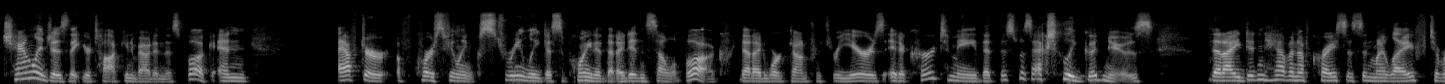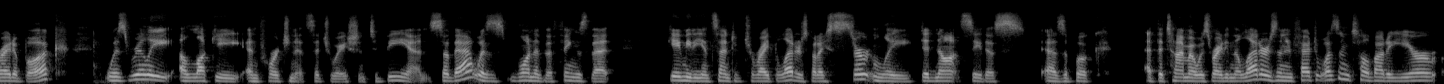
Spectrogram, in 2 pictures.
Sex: female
